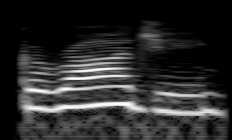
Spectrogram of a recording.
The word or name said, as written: garaging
